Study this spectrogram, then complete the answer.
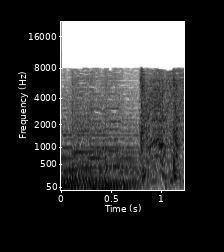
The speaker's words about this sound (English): This is the sound of a car engine.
